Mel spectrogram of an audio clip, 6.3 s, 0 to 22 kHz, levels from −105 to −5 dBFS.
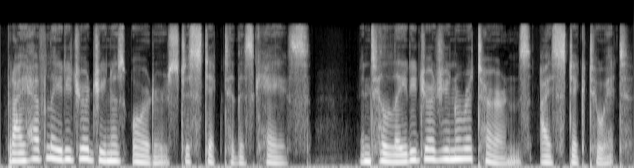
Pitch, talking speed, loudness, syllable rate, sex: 180 Hz, 190 wpm, -16 LUFS, 5.1 syllables/s, female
